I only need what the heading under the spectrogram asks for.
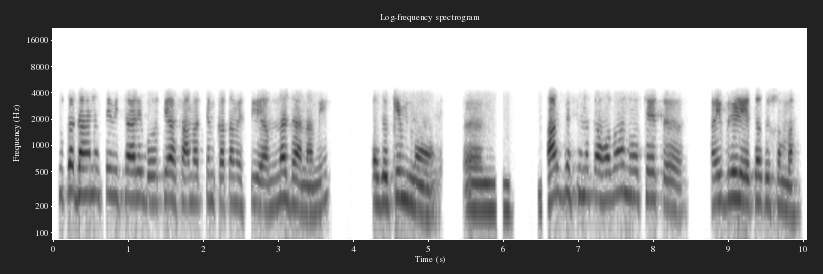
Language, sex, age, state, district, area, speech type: Sanskrit, female, 60+, Karnataka, Bangalore Urban, urban, conversation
